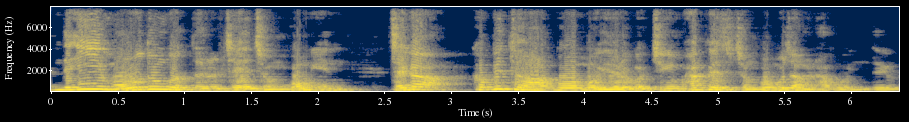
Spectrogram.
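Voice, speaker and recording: In a room with audible echo, a man with a slight Gyeongsang accent speaks at a high pitch and a fairly quick pace, with very wide pitch swings and hardly any pauses. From Gyeongsang region, South Korea. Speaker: middle school math teacher. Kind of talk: teacher training presentation.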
